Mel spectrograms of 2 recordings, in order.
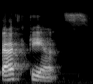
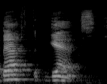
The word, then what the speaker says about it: Beth Gantz: This is the lovely Beth Gantz. I pronounce it right, or did I butcher it again? It's a Beth Gantz. Okay, Beth Gantz.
